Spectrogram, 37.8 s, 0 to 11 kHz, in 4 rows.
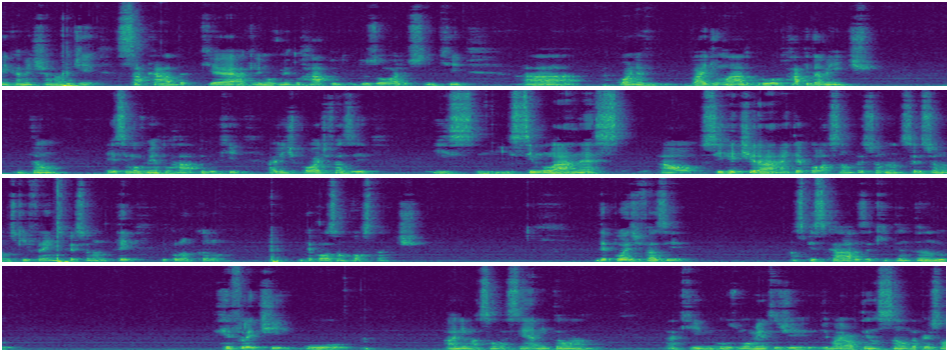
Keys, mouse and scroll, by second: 1.4-5.7 drag, 7.1 click, 18.4-19.1 drag, 19.4 t, 21.5 Escape, 22.4-31.3 drag, 32.1-33.2 ctrl+middle drag, 33.8-37.7 drag.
